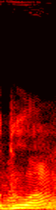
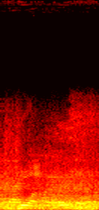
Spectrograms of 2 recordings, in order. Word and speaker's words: doigt: How do you write doigt? Le doigt. Le doigt. Okay. Le doigt. How do you write E-S B-O C I-G-T-S. Yes! What do Why? You only pronounce 3 letters.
